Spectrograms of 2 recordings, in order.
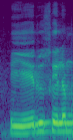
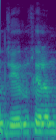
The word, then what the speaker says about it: यरूशलेम: यरूशलेम बोल दो, जेरूशलेम बोल दो, कुछ भी बोल दो, दोनों का प्रोनाउंसिएशन अलग अलग है ना, लेकिन जगह एक ही है।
